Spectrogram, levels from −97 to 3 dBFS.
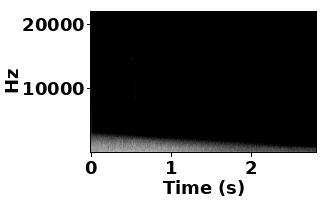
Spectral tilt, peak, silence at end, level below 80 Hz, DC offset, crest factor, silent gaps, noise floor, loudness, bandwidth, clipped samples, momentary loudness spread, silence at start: -13.5 dB/octave; -18 dBFS; 0 s; -44 dBFS; under 0.1%; 16 dB; none; -63 dBFS; -34 LUFS; 2.7 kHz; under 0.1%; 18 LU; 0 s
